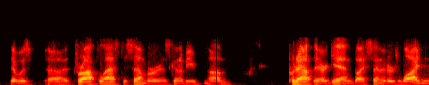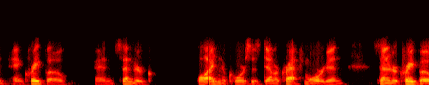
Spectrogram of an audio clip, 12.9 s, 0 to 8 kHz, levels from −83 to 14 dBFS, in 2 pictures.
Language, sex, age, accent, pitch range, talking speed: English, male, 50-69, American, 110-150 Hz, 150 wpm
